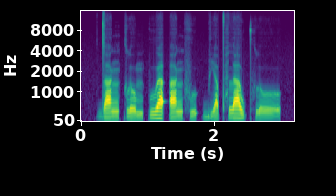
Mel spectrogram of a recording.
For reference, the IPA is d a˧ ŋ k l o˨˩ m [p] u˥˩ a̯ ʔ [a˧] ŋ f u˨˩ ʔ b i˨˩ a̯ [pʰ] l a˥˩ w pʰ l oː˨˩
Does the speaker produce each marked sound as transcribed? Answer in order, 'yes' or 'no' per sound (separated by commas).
yes, yes, yes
